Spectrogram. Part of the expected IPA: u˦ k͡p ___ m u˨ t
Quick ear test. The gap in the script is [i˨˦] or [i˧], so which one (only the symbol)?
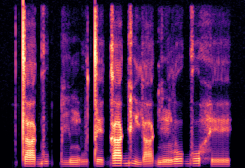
i˧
